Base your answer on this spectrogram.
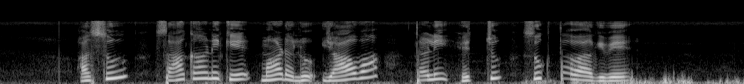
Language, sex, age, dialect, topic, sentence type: Kannada, male, 18-24, Mysore Kannada, agriculture, question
